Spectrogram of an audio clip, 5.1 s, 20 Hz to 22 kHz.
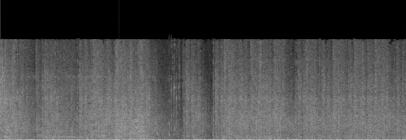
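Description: Dense, loud gunfire from the zombie shooter Left 4 Dead 2, a sustained fusillade of overlapping shots with a deep rumbling low end that runs the whole clip without pause.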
